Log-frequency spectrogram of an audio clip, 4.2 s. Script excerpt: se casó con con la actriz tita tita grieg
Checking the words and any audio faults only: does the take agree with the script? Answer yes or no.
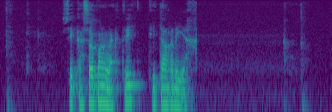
no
